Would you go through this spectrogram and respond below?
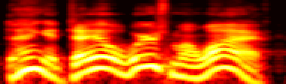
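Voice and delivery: mildly fed up husband; lightly voiced Hank. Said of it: "He goes".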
